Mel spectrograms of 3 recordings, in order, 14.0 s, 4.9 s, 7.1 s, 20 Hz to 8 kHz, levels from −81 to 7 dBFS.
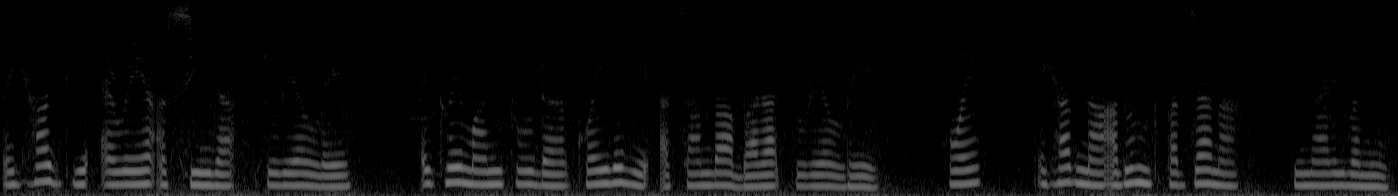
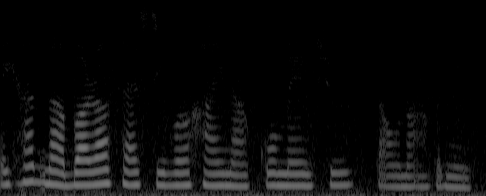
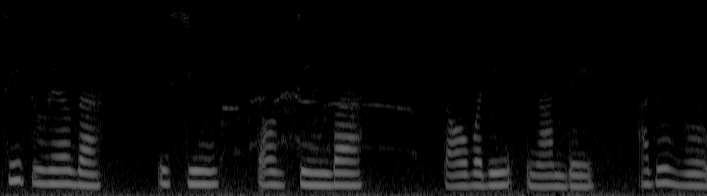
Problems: low volume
